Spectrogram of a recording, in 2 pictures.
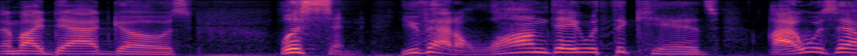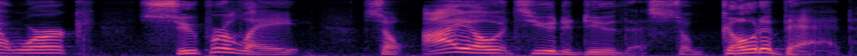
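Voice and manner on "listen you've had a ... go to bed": arguing at full shout, raised yelling voice. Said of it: "what they were yelling at each other over".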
